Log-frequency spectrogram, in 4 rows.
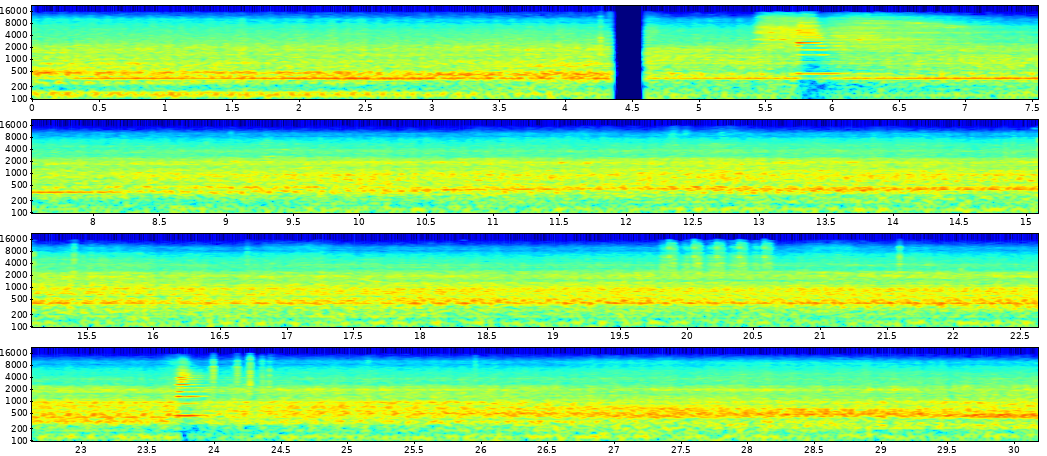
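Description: NS 2200-class diesel-electric locomotive running steadily as it hauls a train of carriages past, its engine note shifting up slightly as it gets under way, with the carriages rolling along the track.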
